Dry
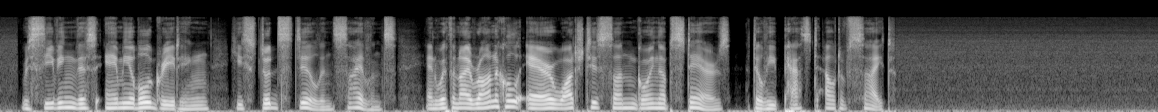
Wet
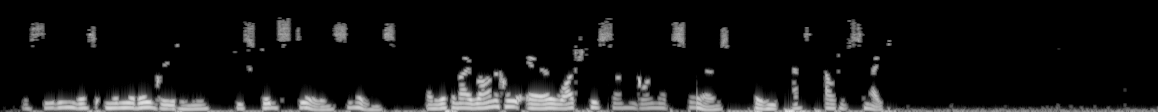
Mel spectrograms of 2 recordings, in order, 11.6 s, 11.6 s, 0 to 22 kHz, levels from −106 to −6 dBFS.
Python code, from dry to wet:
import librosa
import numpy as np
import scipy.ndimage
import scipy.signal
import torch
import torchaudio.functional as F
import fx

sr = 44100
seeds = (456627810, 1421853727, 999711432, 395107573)

y = fx.fade_in_head(x, sr, length_s=0.93)
y = fx.spec_gate(y, sr, threshold_db=-10, keep='strong')
y = fx.low_shelf_res(y, sr, hz=780.0, db=-11.0, q=3.0, at=(6.08, 6.97))
y = y * librosa.db_to_amplitude(-6.5)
